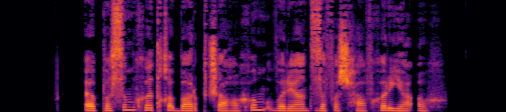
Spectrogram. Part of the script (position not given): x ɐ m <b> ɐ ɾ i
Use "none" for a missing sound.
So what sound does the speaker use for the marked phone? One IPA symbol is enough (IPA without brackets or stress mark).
v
